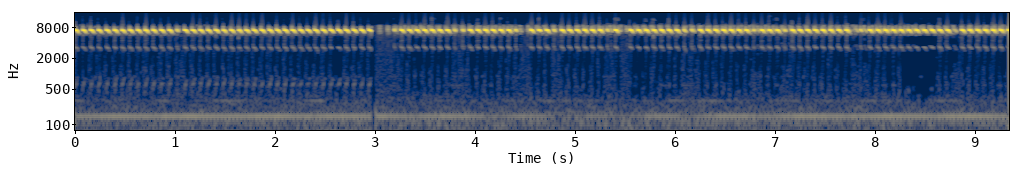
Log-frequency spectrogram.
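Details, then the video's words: Song of the Yeoul spotted bell cricket from the National Institute of Biological Resources, 2020: quick repeated high-pitched chirping pulses running almost without a break, with one brief pause near three seconds and a soft low hum beneath. "여울알락방울벌레, 여러번 듣기, 곤충소리"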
